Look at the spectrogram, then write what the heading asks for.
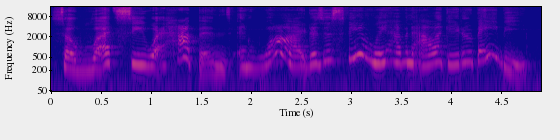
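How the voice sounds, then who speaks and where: Animated high-voiced woman reading to children. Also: moderate pace. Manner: animated, questioning, emphatic. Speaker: host of children's read-aloud, teacher. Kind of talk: expressive storybook narration with asides to children.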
